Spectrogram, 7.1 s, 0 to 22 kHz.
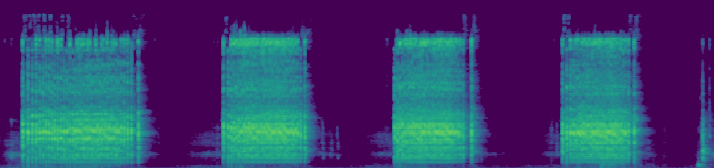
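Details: Penn Leveline 350 baitcaster reel after cleaning, lubrication and reassembly: four crisp bursts of fast, bright ratchet clicking as line is pulled, even and clean with no grinding; the clicker works properly.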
